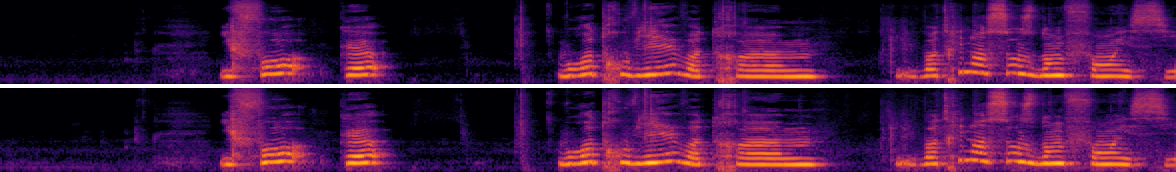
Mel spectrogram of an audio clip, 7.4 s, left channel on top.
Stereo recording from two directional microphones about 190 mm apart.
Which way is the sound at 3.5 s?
25° left (ahead or behind).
